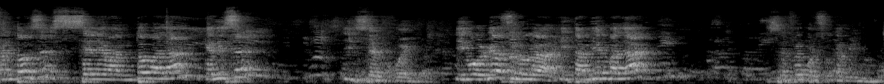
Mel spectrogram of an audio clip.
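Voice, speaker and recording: A woman with an Argentine accent preaching a sermon, retelling a scripture story in a casual way with chuckles and asides. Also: on the high side. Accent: Argentine Spanish. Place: church hall. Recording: echoey church hall, distant mic, congregation. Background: congregation answering amen.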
